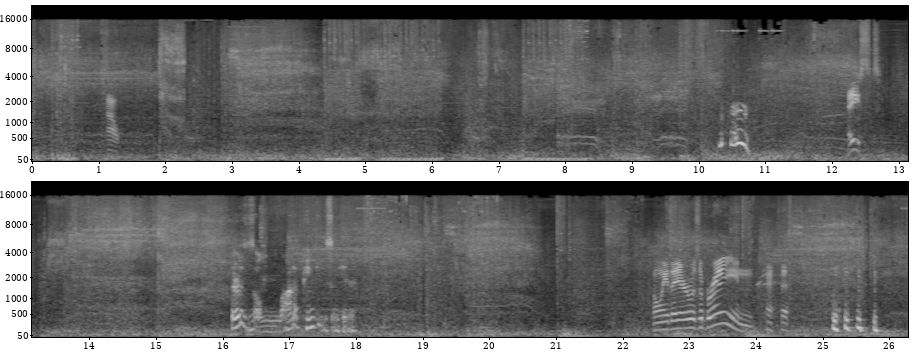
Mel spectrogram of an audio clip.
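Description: Monsters roar and growl.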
